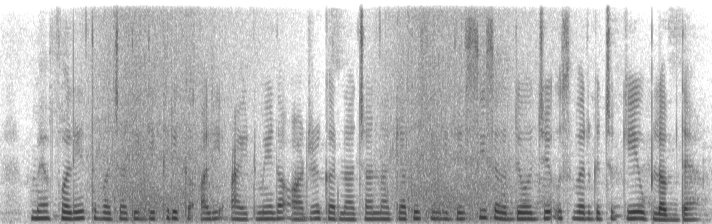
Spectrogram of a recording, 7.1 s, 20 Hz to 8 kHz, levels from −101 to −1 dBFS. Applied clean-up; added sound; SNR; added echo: none; Waves, surf; 15 dB; none.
